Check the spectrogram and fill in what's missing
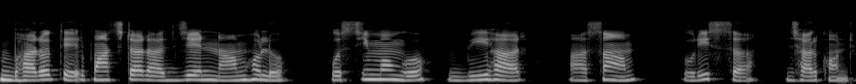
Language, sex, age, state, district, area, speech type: Bengali, female, 45-60, West Bengal, Purba Medinipur, rural, spontaneous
